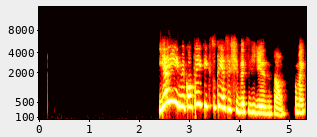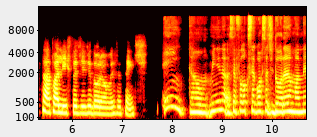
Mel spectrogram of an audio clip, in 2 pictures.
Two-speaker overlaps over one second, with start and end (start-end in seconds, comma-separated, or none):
none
